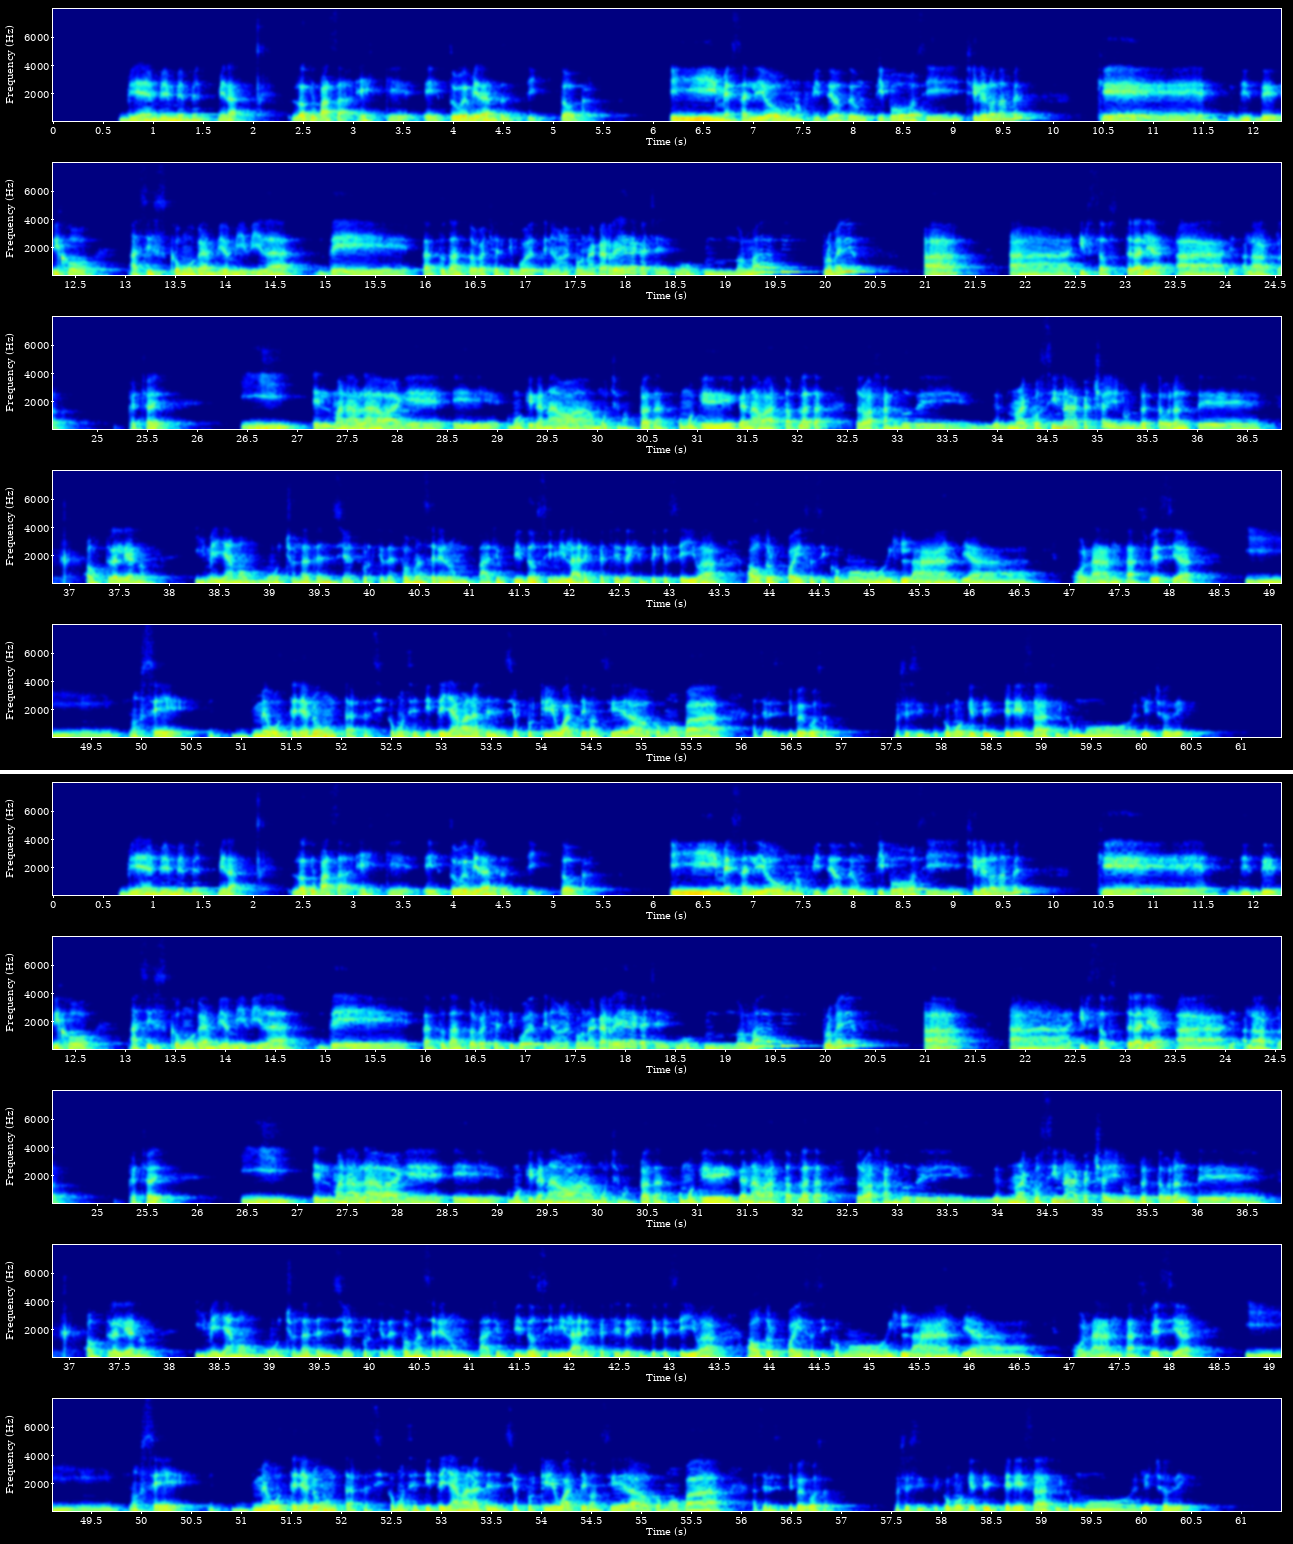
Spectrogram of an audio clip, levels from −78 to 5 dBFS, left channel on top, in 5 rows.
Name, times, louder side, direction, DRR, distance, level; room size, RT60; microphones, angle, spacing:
voice 1, 0.7-5.4 6.2-9.7 10.4-12.6 13.0-19.7 20.0-20.3 21.0-21.3 21.8-24.6 25.3-25.7 26.4-36.7 36.9-37.8 38.3-46.6 47.0-48.2 48.8-50.4 50.9-56.9 57.5-60.4, equal, 5° left, 5 dB, 0.4 m, -25 dB
7.5 x 4.8 x 7.0 m, 0.82 s
head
